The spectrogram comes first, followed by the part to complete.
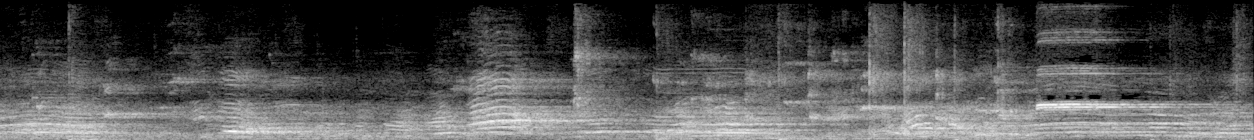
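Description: Volleyball rally on a wooden gym floor in an echoing hall: sharp hits of the ball, a loud one about a second in, with short high-pitched squeaks of sneakers on the hardwood and players' and onlookers' voices calling out.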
